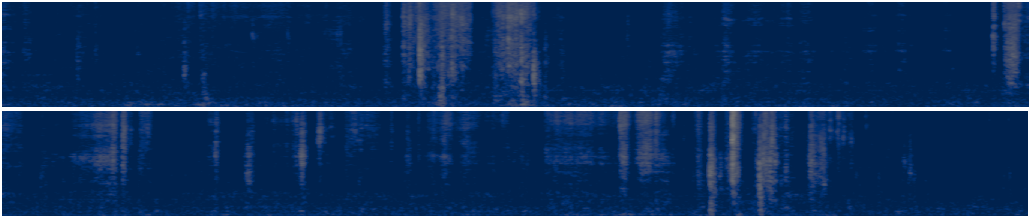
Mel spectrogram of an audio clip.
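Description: Faint, intermittent scratching and rustling of a craft knife cutting a printed foam board cutout and the board and paper being handled, in short clusters about five, thirteen and twenty-two seconds in.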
